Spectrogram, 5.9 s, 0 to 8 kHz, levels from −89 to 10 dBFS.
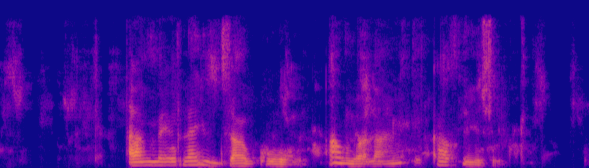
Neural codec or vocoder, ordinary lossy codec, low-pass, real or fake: codec, 24 kHz, 1.5 kbps, HILCodec; MP3, 64 kbps; 7.2 kHz; fake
